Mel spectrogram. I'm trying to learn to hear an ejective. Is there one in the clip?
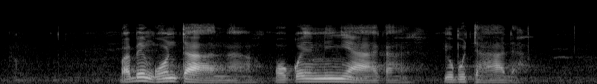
yes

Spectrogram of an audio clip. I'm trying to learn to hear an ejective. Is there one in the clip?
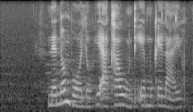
yes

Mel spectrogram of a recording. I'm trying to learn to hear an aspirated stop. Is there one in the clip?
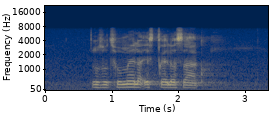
yes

